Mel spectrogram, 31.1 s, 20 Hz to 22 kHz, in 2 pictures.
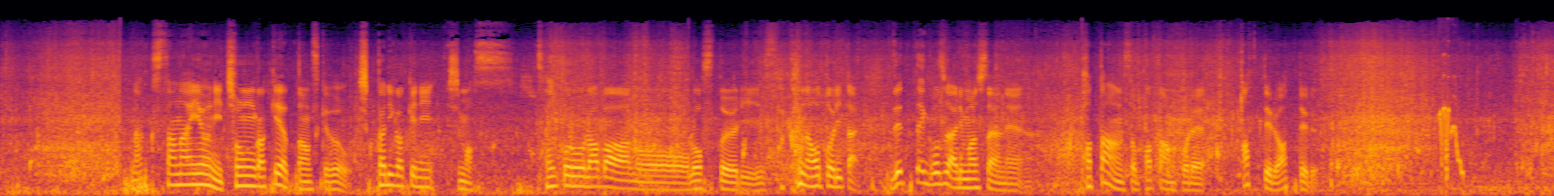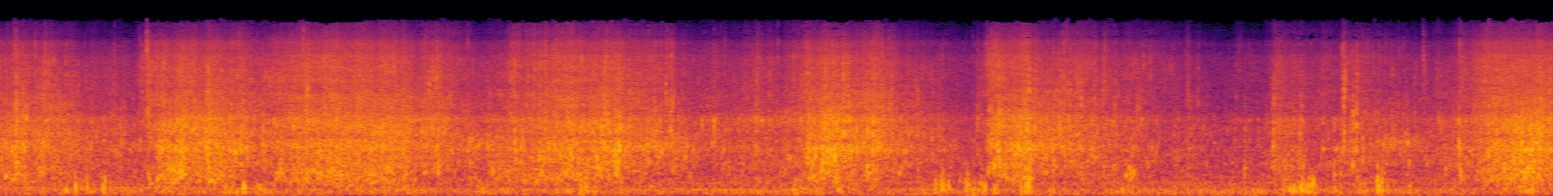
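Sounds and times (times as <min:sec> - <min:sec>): small waves lapping on shore: 0:00.0 - 0:31.0.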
